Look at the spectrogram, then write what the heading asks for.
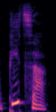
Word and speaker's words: піца: в слові є ненаголошеними так у слові піца наголошений перший склад а от у слові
